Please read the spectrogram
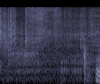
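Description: A page of a paperback colouring book being turned by hand: a soft paper rustle with a light tick near the end.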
